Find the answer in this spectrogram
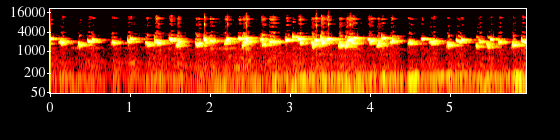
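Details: Female sooty-headed bulbul calling to attract a male, giving a continuous fast run of bright, slurred chirps that rise and fall, with faint low background rumble.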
